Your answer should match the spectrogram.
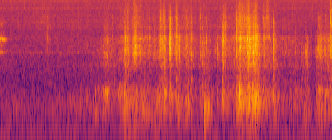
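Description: Paper and packaging rustling and crinkling as they are handled by hand, starting about a second in as a dense run of crackles.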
